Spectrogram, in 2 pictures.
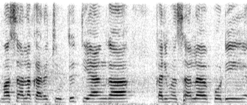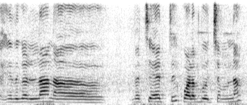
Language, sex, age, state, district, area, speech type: Tamil, female, 60+, Tamil Nadu, Thoothukudi, rural, spontaneous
